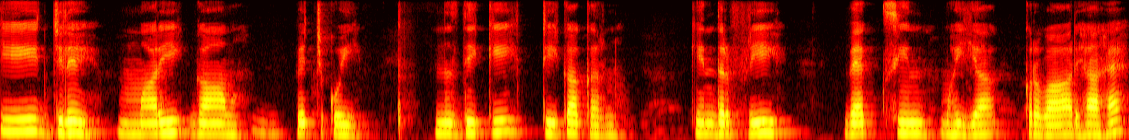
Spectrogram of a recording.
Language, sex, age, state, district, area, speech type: Punjabi, female, 30-45, Punjab, Muktsar, urban, read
